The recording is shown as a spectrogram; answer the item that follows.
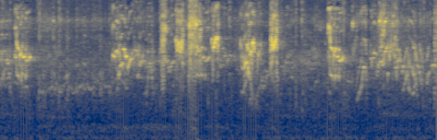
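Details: Caged budgerigars pecking at a camera, giving short bright chirps and warbled notes in scattered bursts with sharp clicks between.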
